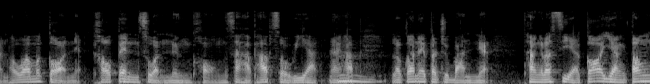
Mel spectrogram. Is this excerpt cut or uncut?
uncut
